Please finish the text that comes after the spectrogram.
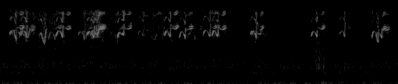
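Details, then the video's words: Eurasian tree sparrow chirping: a busy run of sharp high tweets over the first two seconds, then sparse single chirps spaced apart. "trees sparrow"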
